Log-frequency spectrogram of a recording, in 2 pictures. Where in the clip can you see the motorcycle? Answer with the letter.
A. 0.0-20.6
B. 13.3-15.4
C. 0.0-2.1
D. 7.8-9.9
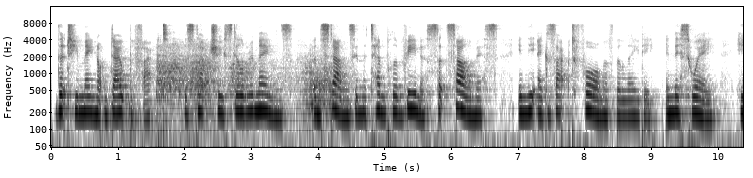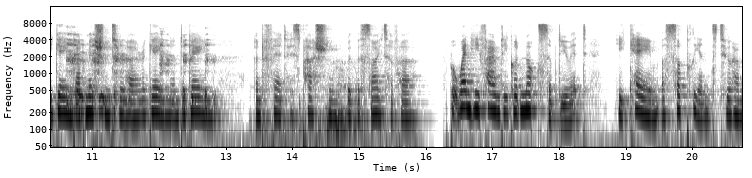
B.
